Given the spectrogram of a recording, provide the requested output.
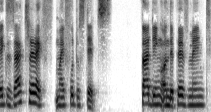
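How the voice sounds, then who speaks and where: Against a quiet background, a woman speaks at a fairly slow pace with a fairly low pitch. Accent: strong Malawian. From Malawi. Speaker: poet. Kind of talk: poetry reading. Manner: loud.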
